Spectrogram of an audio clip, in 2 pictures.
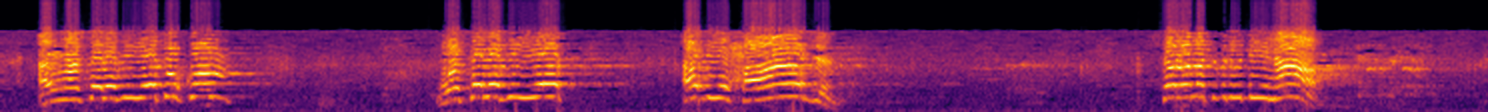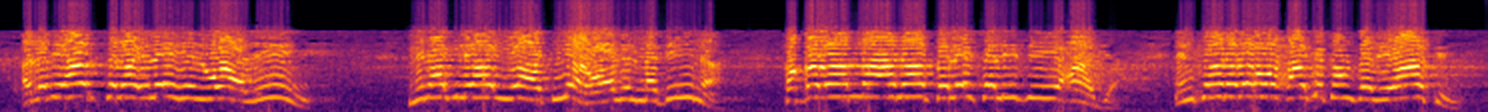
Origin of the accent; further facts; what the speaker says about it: Yemen; عندنا باليمن كان بعض الشباب قد أصبح مؤلفا وأصبح محققا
